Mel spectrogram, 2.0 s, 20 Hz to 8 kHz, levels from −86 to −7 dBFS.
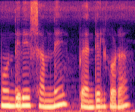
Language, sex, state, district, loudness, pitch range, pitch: Bengali, female, West Bengal, Cooch Behar, -13 LUFS, 175-205 Hz, 195 Hz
